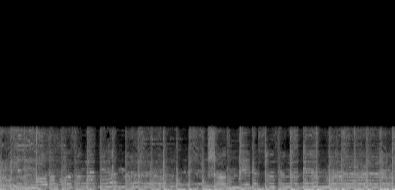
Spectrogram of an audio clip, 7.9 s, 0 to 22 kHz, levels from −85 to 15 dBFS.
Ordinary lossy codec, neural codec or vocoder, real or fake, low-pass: none; codec, 16 kHz in and 24 kHz out, 1.1 kbps, FireRedTTS-2 codec; fake; 7.2 kHz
